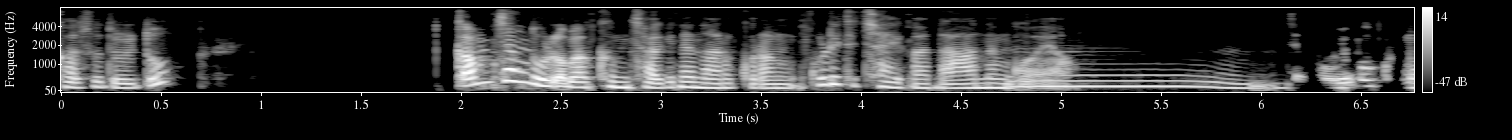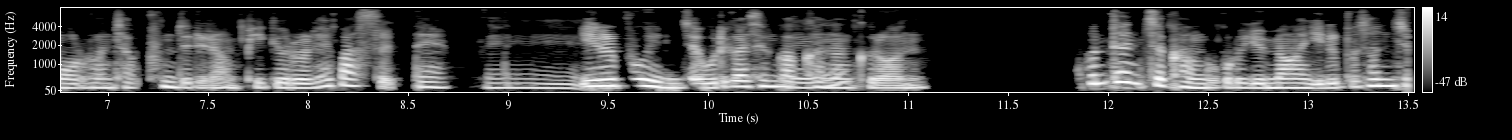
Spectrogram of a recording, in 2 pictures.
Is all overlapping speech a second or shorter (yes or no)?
yes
